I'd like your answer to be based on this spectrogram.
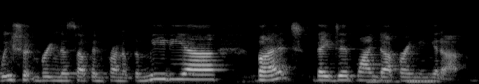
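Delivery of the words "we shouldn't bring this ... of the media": ordinary delivery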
